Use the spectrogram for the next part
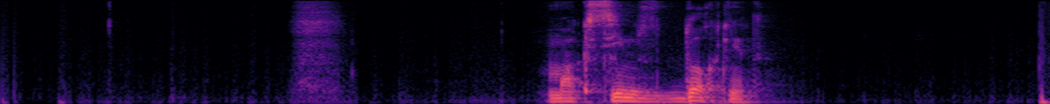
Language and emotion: Russian, angry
